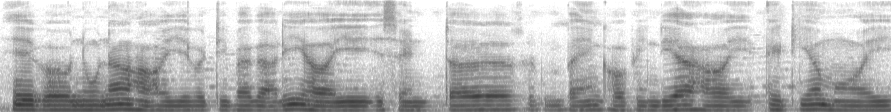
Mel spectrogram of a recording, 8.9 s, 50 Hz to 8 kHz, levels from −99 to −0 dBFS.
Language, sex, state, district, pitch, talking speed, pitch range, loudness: Bajjika, male, Bihar, Vaishali, 115 Hz, 95 wpm, 110-120 Hz, -32 LUFS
